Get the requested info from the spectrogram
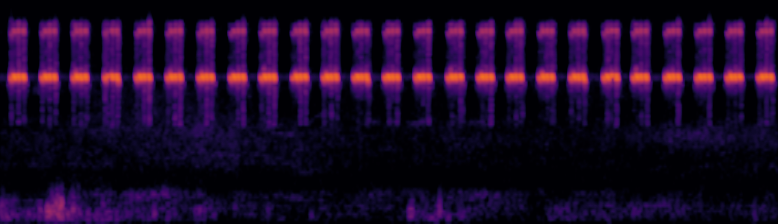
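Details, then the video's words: Daytime cricket in dry grass, sounding a clean run of sharp, high chirps at a brisk even pace of about four each second, with only faint low background rustle. "Sound of Cricket in Dry Grass in the Daytime"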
